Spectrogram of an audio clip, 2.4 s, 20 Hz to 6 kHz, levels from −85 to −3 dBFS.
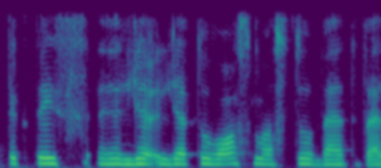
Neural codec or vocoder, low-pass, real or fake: codec, 16 kHz, 8 kbps, FunCodec, trained on Chinese and English, 25 frames a second; 5.4 kHz; fake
